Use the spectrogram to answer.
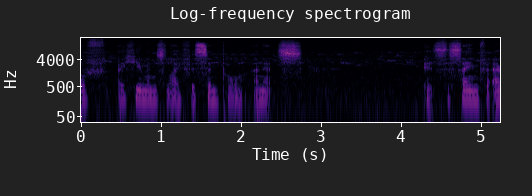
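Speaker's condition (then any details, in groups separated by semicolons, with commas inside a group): No condition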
